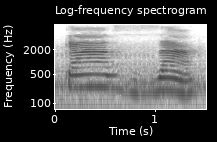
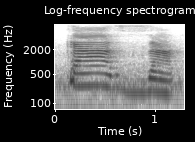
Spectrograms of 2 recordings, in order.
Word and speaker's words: casa: cuidado que quando o S ele aparecer no meio de duas vogais, ele não vai ter som de S, ele vai ter som de Z, como na palavra casa, né? Eu falo casa, eu pronuncio za. Então, o som que sai da minha boca é do Z, sabe?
